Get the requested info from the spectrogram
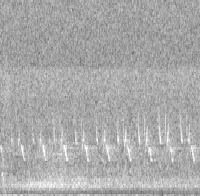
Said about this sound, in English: So as you might be able to hear there is oven birds here. That's another warbler species here.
